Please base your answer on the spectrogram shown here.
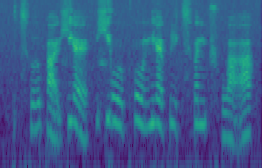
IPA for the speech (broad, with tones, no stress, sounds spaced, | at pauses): t͡sʰ ɹ̩˧˥ p a̰˨˩ ɪ̯ ɕ j ɛ˥˩ | ɕ j o˥˧ ʊ̯ pʰ o˥˧ ʊ̯ n̪ j ɛ˥˧ p i˥˩ t͡sʰ ə˥ n ʈ͡ʂʰ w ä̰˨˩˦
